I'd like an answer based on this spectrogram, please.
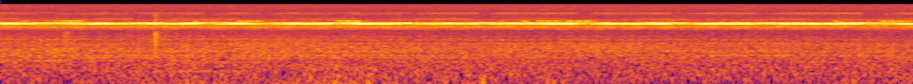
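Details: Autumn night insect chorus in the woods of Tsukimi no Mori, Kaizu, Gifu Prefecture, Japan; an unbroken shrill ringing trill from many insects, over a soft low hum of distant traffic.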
